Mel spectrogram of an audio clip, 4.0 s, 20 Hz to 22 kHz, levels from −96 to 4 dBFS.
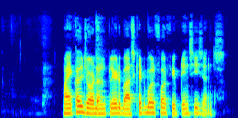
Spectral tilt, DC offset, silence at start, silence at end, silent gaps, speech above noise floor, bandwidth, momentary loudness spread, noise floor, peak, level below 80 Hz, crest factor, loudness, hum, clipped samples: -6.5 dB/octave; under 0.1%; 1.05 s; 0.25 s; none; 49 dB; 14 kHz; 14 LU; -71 dBFS; -4 dBFS; -60 dBFS; 18 dB; -23 LUFS; none; under 0.1%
